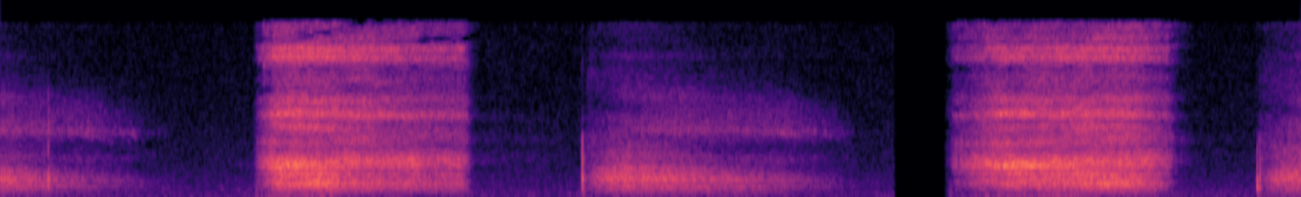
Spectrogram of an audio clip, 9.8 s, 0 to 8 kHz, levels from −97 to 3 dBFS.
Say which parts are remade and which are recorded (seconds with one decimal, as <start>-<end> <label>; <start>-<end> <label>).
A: 0.0-7.4 recorded; 7.4-8.2 remade; 8.2-9.8 recorded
